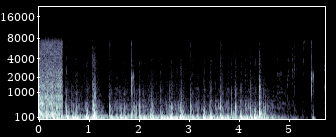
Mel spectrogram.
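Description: Soft, rapid thuds of digging blocks in a game tap away.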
